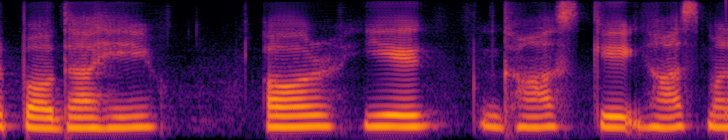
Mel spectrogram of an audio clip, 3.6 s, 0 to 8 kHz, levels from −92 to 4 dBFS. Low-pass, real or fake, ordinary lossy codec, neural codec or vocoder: none; fake; none; codec, 16 kHz, 0.7 kbps, FocalCodec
